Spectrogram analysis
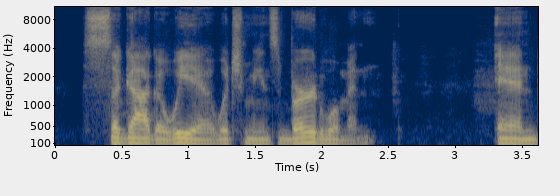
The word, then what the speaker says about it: Sacagawea: who you would call sacajawea but it's actually pronounced and it's a hidatsa word sagagowia which means bird woman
